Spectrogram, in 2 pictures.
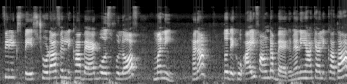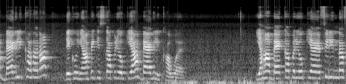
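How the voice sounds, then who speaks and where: High, bright-voiced woman teacher. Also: a little hiss or hum, low-quality recording. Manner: keeps asking rhetorical questions, repeats words slowly. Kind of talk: exam prep grammar lesson.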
